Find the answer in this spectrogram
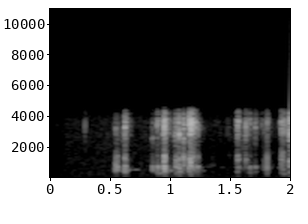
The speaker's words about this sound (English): Yeah, would you like a spirit animal card? Oh, sure, that'd be great. Okay, I'm just going to shuffle the cards really quick.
